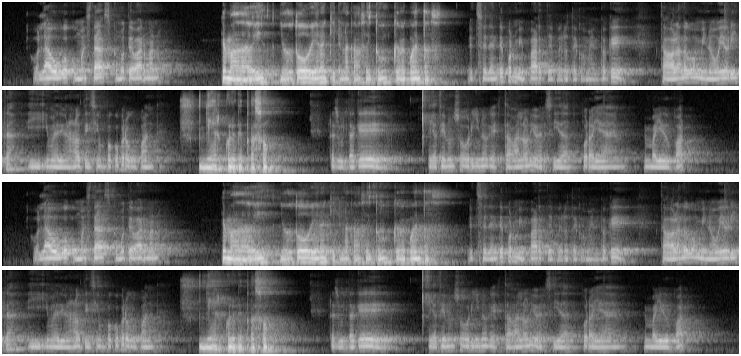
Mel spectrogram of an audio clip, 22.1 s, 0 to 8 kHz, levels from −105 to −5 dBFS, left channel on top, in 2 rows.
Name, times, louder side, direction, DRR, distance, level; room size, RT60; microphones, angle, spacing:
voice 1, 0.5-2.4 7.0-9.3 9.9-13.3 16.0-16.9 17.4-20.4 20.7-21.3, left 1 dB, 30° left, 9 dB, 1.7 m, -32 dB
voice 2, 3.3-6.6 13.7-15.1, left 1 dB, 55° left, 9 dB, 2.3 m, -26 dB
27.0 x 18.0 x 9.3 m, 1.3 s
head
